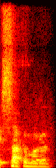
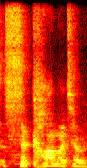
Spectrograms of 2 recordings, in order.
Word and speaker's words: Sakamoto: of the anime and manga is very clearly Sakamoto. His name is Sakamoto. They pronounce him as Sakamoto. They everyone calls him Sakamoto. Right. Uhhuh. The very end of the theme song says Sakamato Days.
